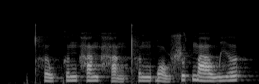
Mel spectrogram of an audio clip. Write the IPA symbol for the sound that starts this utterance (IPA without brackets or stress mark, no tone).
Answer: t̪ʰ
